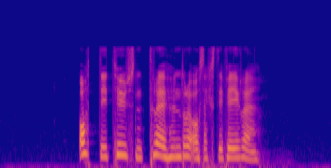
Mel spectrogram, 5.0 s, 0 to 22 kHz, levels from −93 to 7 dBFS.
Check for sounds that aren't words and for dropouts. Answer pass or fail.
pass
